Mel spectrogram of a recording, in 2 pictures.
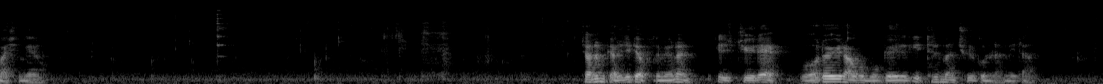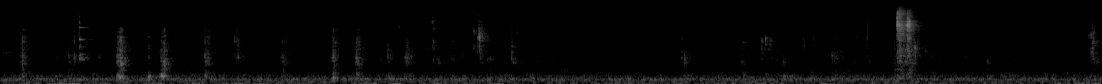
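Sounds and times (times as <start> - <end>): person chewing and biting: 10.8 - 16.5.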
